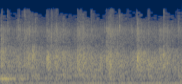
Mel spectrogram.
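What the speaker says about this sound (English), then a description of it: "give us a round of applause for Senator Connie Johnson" Audience applause for Senator Connie Johnson as she is called up to the mic at a testimony event, steady dense clapping filling the room with a low hum underneath.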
